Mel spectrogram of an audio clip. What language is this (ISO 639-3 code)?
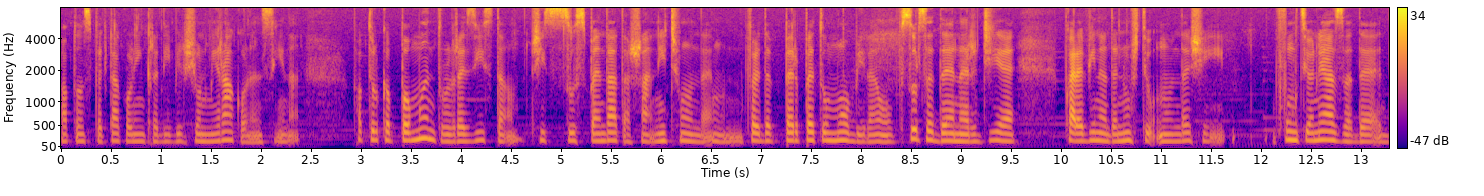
ron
